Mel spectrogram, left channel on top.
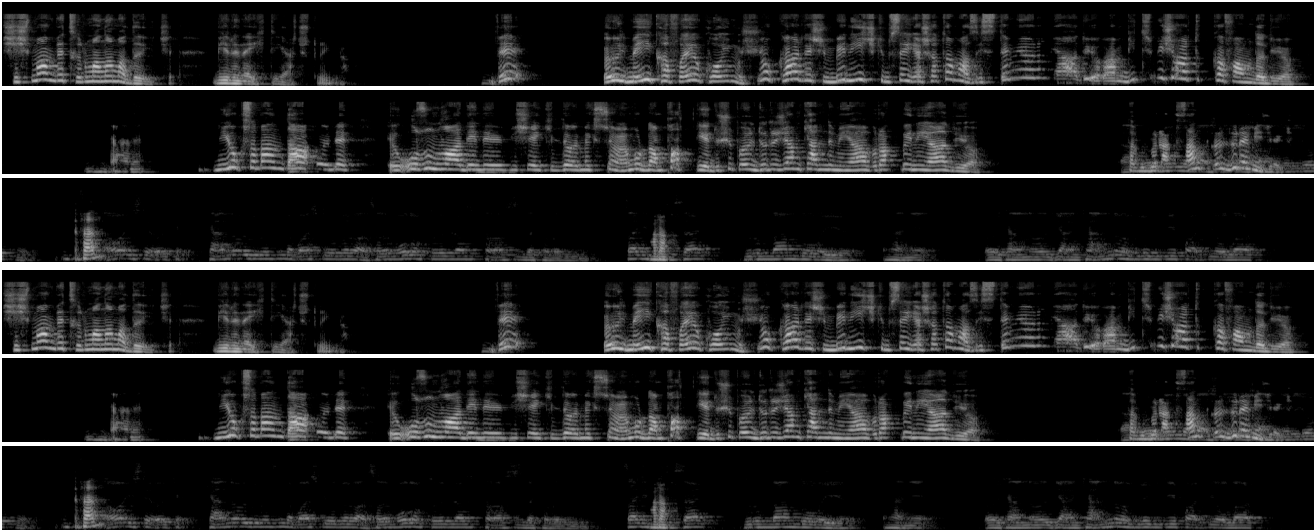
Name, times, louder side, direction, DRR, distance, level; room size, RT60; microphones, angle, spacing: voice 1, 0.0-3.3 5.0-5.2 6.0-13.0 14.2-14.5 15.2-16.6 17.0-22.9 24.4-25.9 27.0-27.2 32.7-32.9, left 1 dB, 5° left, 0.5 m, -27 dB
voice 2, 13.9-14.3 16.0-16.2 17.8-18.1 24.3-26.5 26.8-32.1 32.5-33.3 33.6-34.8 35.0-35.5 36.1-38.7, right 1 dB, 15° right, 3.7 m, -45 dB
23.5 x 13.5 x 2.5 m
head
